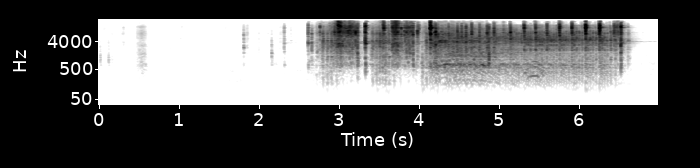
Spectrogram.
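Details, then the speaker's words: Husqvarna 125B two-stroke leaf blower after replacing the ignition coil (verified no spark): with lines purged, full choke and blower tube off, it catches after a few pulls and holds a steady buzzing run. The new coil fixed the no-start. "nice I think that was our issue"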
